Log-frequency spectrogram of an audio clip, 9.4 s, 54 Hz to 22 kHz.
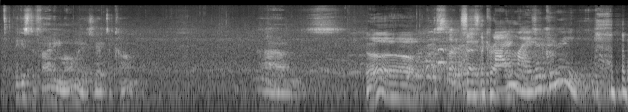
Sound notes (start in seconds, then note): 3.8 audience moans; 8.9 Chris laughs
